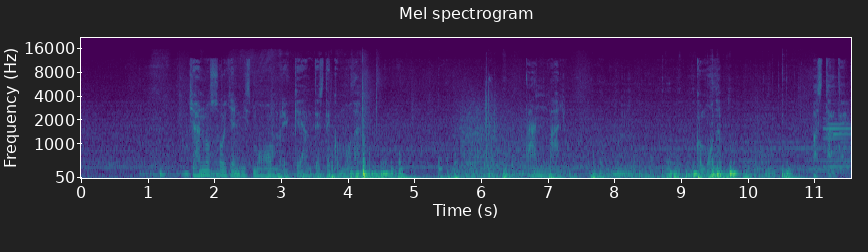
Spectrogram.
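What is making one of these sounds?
A second man answers in a low, calm voice.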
